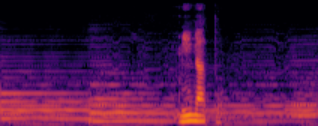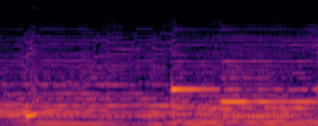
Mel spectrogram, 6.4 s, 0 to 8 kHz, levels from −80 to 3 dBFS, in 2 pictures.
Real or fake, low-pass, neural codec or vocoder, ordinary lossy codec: fake; 7.2 kHz; codec, 44.1 kHz, 3.4 kbps, Pupu-Codec; none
